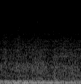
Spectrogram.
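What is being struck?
Nothing is struck.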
